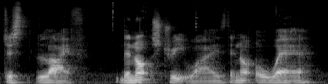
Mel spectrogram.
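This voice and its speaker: A young man from London talks in a deep voice with a strong local accent. He chats casually and informally, leaning on slang and putting emphasis on his points. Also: steady tone, takes it slowly. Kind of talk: casual chat.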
